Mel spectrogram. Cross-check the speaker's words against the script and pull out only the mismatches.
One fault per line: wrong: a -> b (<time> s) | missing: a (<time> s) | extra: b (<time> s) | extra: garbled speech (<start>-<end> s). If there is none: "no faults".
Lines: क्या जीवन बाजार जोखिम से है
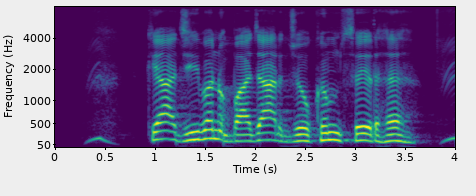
no faults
